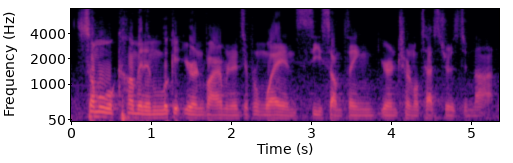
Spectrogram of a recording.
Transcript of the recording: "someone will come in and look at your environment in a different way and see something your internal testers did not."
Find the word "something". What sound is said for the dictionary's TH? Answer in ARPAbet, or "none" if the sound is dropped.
TH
